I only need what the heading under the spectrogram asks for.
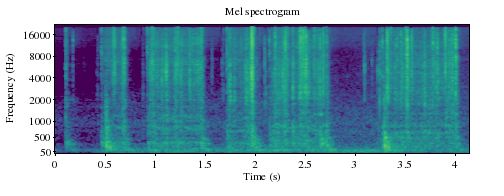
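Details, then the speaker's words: Ford Focus Ghia power window, door regulator previously disconnected: each switch press gives a scratchy rustling burst from the door with no window drive, caused by a broken regulator cable. "That's a broken cable. If you hear that sound, like rust in your door, that's a broken cable."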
